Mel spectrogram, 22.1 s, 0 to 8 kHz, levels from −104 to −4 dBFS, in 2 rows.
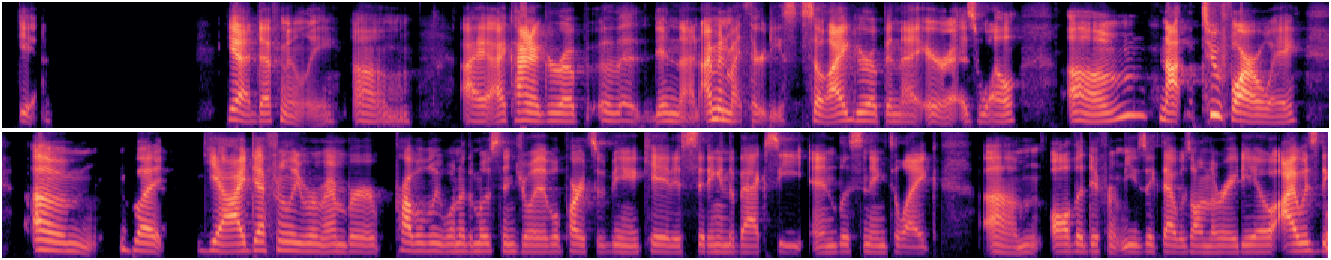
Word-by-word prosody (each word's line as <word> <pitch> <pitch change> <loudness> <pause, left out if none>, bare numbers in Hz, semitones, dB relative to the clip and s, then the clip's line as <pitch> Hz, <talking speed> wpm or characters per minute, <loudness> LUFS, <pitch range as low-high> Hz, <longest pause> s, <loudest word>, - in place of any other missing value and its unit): Yeah. 385 - -4 1.6
Yeah, - - +9
definitely. - - -4
Um, - - -9 0.4
I 180 0 +1
I 190 - -4
kinda 205 -2 +9
grew 185 0 -2
up, 180 0 -4 0.2
uh, 195 - -8 0.4
in 180 - -3
in 185 - -8
that. - - -3
I'm - - +6
in 225 - +3
my - - -2
30s, - - -6
so, - - +3
I 190 - +8
grew 190 -1 -4
up 180 - -10
in 175 - -5
that - - 0
era - - -1
as - - +2
well. - - -5 0.4
Um, 205 - 0
not - - +8 0.2
too 335 -1 +6
far 205 - +7
away. 160 +4 -6 0.5
Um, 195 -5 +3 0.3
but 185 -3 -1 0.3
yeah, 190 -3 +1
I 175 +1 +7
definitely 200 -1 -1
remember 170 -2 -7
probably 185 -4 -3
one 175 +1 -12
of 175 - -10
the 170 - -16
most 175 0 -4
enjoyable 165 -1 -5
parts 175 -3 -1
of 160 0 -16
being 160 -2 -7
a - - -7
kid 165 -2 -5
is 155 - -8
sitting 165 -1 -2
in 165 - -8
the 155 - -13
backseat 295 - -4
and 155 +2 -4
listening 165 -2 -6
to 165 +1 -14
like, 145 -1 -4 0.4
um, 145 +3 -4
all 170 +1 -1
the 175 0 -7
different 170 0 -11
music 165 +1 -10
that 165 -1 -2
was 155 +1 -13
on 160 -1 -7
the 155 - -10
radio. 165 +1 -6
I 175 - +8
was 185 0 0
the - - -5
175 Hz, 190 wpm, -26 LUFS, 165-185 Hz, 1.6 s, Yeah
